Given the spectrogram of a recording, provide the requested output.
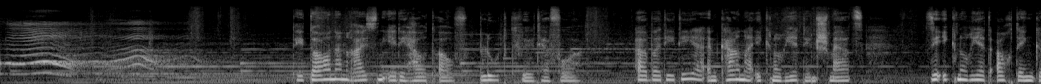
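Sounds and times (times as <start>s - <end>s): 
baby wailing desperately: 0.0s - 2.0s
speech: 3.0s - 10.4s.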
